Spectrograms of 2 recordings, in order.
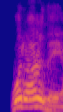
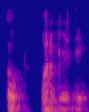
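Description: First: Misread line. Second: Soft, hushed question; huddled on a ridge, hushing to the challenger; hushed whisper. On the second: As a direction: whisper it so the kobolds can't hear. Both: A narrator's reading. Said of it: "I whisper to the challenger".

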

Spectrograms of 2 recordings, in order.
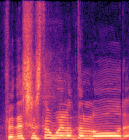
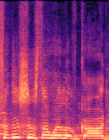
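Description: First: High, quick mock-British reading; British accent. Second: Said in the usual way. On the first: Inner voice reading God's will, in a British accent. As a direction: read scripture in a playful British voice. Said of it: "for some reason it's British". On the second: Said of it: "No, he says".

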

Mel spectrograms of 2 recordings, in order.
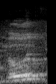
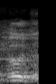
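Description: First: حوت stopped on t; sukun ending. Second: حوت said as "hootun"; damma tanween. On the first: Teacher confirms the answer, حوت with bare t. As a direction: say حوت with no final vowel. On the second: Teacher confirms the answer, حوت ending in -un. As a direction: add -un to حوت. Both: Shown as a demonstration. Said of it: "اتنطق التاء مرتين".

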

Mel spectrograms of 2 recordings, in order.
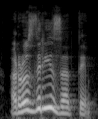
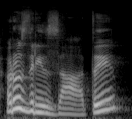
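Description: First: Розрізати with stress on рі, falling; розрізати, hit рі, perfective form. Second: Розрізати with stress on за, slow rising; розрізати, lean on за, imperfective form. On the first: Teacher showing pupils the perfective, stress on рі. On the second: Teacher showing pupils the imperfective, stress on за. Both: Shown as a demonstration. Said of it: "Наголос допомагає розрізняти види".

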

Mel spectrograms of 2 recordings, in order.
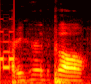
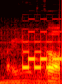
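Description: First: Said in the usual way. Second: Muttered. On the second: Shown as a demonstration.

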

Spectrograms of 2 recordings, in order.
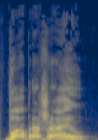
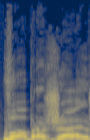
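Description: First: Воображаю thrown up high and bitter; pitched-up repeat. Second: Said in the usual way. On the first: Acted. Брыкович repeats it to the drunk, mounting scorn.

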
